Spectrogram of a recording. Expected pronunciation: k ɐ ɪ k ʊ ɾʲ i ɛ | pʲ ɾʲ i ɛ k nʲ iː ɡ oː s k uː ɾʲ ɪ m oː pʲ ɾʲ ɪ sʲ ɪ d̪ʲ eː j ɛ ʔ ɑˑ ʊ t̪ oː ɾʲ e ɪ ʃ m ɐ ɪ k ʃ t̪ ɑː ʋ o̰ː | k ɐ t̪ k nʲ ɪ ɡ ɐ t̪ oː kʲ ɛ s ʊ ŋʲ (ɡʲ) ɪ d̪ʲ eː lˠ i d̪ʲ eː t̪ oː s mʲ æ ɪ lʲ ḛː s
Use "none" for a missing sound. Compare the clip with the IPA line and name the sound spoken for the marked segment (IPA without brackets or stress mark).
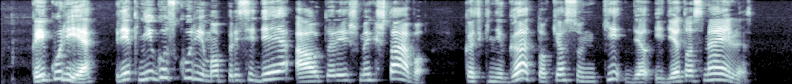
kʲ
